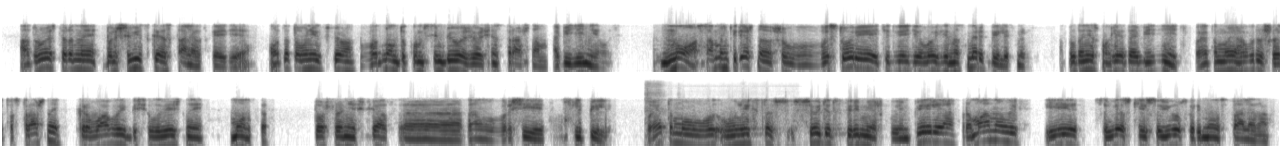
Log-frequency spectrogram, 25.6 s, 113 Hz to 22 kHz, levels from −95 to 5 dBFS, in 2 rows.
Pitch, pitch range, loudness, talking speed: 130 Hz, 115-140 Hz, -20 LUFS, 160 wpm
